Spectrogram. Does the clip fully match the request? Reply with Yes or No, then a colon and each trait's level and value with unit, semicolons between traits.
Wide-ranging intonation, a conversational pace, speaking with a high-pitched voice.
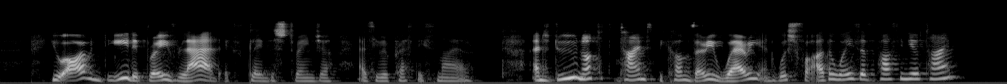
Yes: wide, 6.9 semitones; average, 190 wpm; high, 205 Hz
